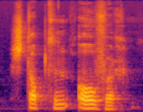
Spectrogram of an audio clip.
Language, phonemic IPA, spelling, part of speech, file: Dutch, /ˈstɑptə(n) ˈovər/, stapten over, verb, Nl-stapten over.ogg
- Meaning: inflection of overstappen: 1. plural past indicative 2. plural past subjunctive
